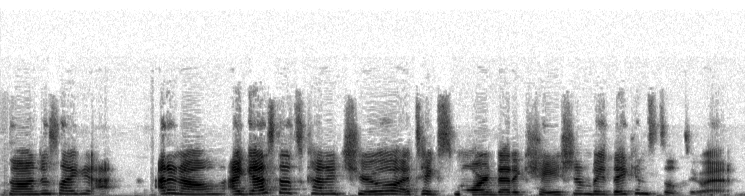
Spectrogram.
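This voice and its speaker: A woman's voice: high voice, animated, a little fast, pushed and bright. A woman of twenty-two, a college student, answering questions casually and a bit hesitantly as an interview guest. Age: 20s.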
